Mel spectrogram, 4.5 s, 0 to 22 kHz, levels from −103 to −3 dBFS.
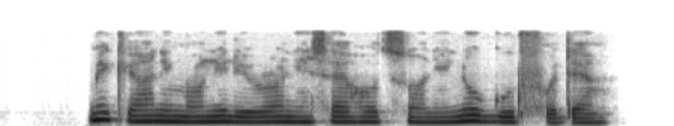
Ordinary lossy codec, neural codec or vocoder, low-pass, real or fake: none; codec, 16 kHz, 8 kbps, FunCodec, trained on Chinese and English, 25 frames a second; none; fake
